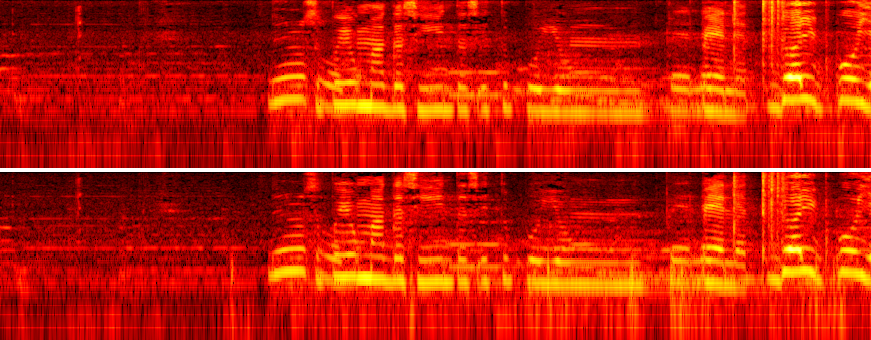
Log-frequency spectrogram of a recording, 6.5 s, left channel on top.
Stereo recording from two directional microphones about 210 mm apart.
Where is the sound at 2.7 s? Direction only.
40° right (ahead or behind).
